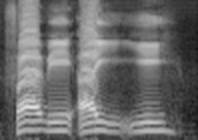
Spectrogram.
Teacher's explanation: tekan ya-nya tapi dengan lembut karena ya termasuk huruf lin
